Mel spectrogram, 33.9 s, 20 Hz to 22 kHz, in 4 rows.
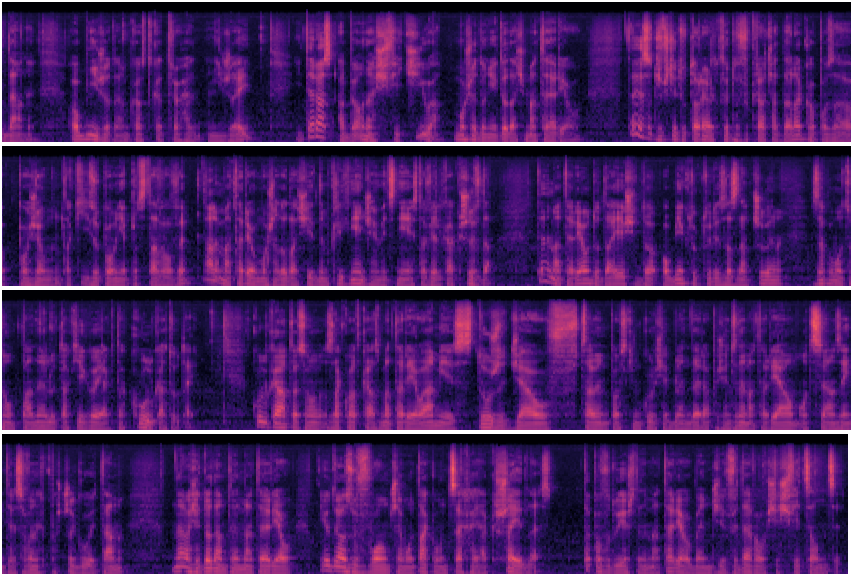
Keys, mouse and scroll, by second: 1.1-2.9 drag, 3.8-5.9 middle drag, 6.7-12.5 middle drag, 17.3-19.0 drag, 25.7-27.5 drag, 29.9-31.6 drag.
